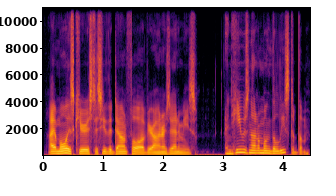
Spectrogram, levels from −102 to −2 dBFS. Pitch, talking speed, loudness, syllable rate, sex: 150 Hz, 280 wpm, -18 LUFS, 7.2 syllables/s, male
